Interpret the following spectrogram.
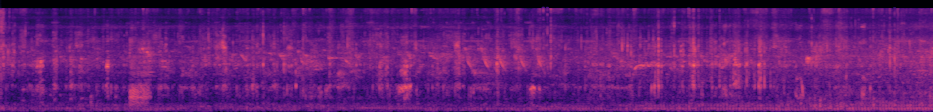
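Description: Two puppies eating from plastic bowls: rapid chewing and lapping, with small clicks of teeth and food against the plastic. A low steady hum runs underneath and grows louder near the end.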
